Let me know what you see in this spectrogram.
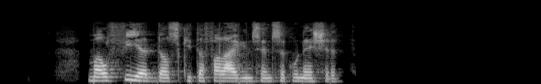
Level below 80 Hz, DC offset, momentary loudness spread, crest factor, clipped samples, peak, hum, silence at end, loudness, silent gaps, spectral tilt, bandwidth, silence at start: -58 dBFS; under 0.1%; 8 LU; 20 dB; under 0.1%; -2 dBFS; none; 2.05 s; -18 LUFS; none; -5 dB/octave; 7.8 kHz; 0.9 s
